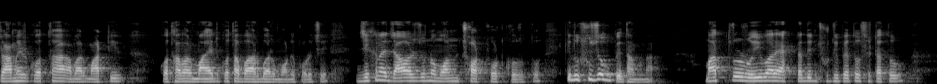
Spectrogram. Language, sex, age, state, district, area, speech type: Bengali, male, 18-30, West Bengal, Purulia, rural, spontaneous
